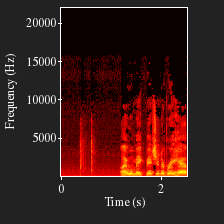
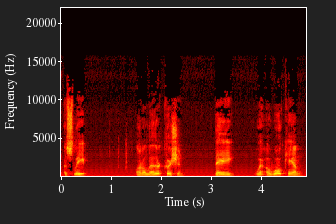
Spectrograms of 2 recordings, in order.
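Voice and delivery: normal talking voice

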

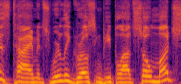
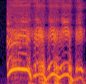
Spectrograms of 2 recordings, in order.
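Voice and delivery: high cackling witch laugh. Shown as a demonstration. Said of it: "I'm more of a witch laugh".

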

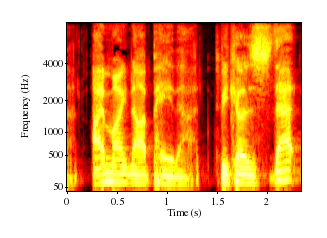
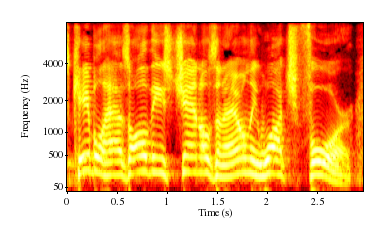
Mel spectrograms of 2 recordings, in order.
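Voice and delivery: high-pitched imitation of a common gripe; mock complaint; 10 semitones higher than usual. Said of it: "the complaint was".

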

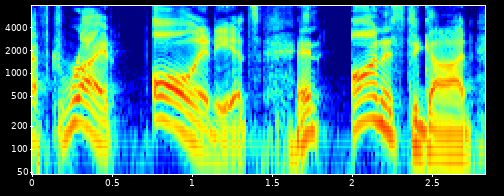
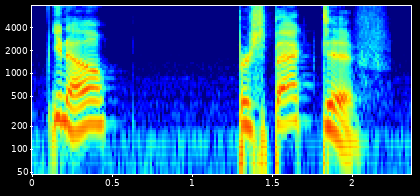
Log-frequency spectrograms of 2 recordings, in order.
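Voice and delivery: mock wisdom; 10 semitones higher than usual. Mock sage retort.

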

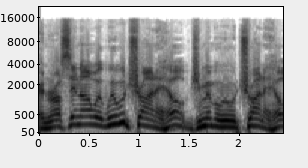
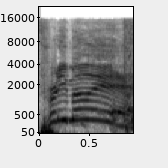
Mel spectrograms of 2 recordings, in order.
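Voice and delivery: calling out; 13 semitones higher than usual. Real, not acted. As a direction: shout her name out to the room. Calling her name on air.

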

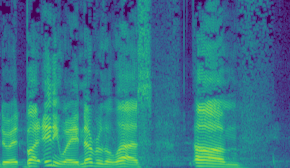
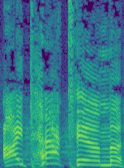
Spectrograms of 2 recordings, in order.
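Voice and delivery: imitating indignant mom; 7 semitones higher than usual. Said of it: "she's like".

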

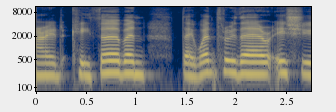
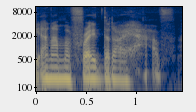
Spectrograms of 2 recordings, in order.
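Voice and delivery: hushed, regretful whisper; whispered confession; 4 semitones lower, 10 dB quieter than usual. Retold or imitated. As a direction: drop to a whisper on the admission. Quoting statement, whispered line.

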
